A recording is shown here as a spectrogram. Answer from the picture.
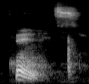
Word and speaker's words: boats: I want you to find the word boats here on page 10. What's tricky about it? What do you notice? The A is silent.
